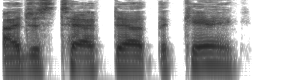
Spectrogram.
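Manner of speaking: April cutting in, high and bright-voiced; bartender April. A narrator's reading. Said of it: "April said".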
